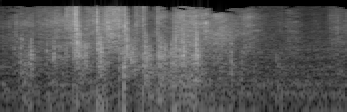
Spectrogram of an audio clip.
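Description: A paper instruction sheet rustling and crinkling as it is handled and moved, a quick run of crackles over the first second or so, then quieter.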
